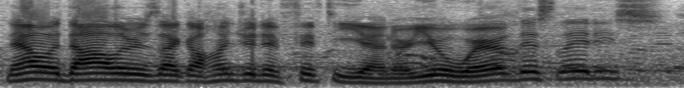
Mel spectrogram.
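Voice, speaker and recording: A man's voice: a little high, lively intonation, fast. A man from New York casually interviewing people on a city street, nodding along with short replies. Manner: casual, frequent short acknowledgements. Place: busy city street outdoors. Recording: noisy crowd around. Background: crowd chatter.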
